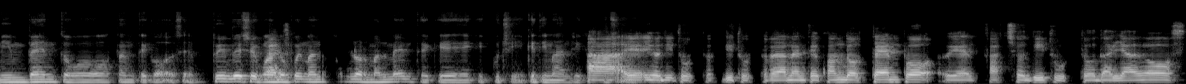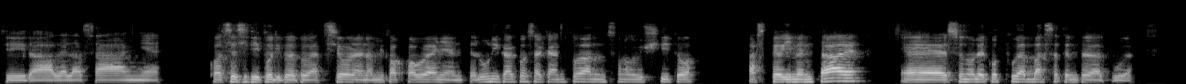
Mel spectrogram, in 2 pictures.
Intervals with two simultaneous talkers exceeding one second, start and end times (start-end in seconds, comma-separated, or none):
none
